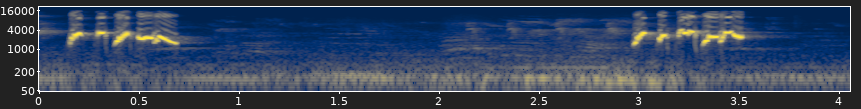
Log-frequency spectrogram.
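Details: A red-whiskered bulbul trained for morning singing gives a short phrase of five bright, warbling whistles. The phrase comes again after about two seconds of quiet with a faint low hum underneath.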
